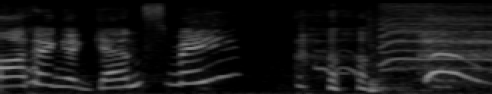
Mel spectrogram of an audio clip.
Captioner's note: laughing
